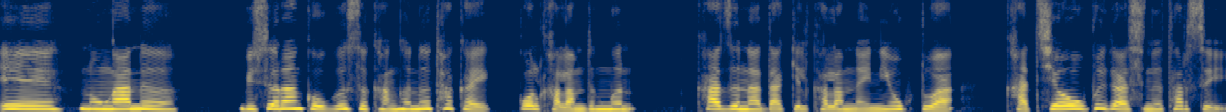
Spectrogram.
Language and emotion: Bodo, sad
